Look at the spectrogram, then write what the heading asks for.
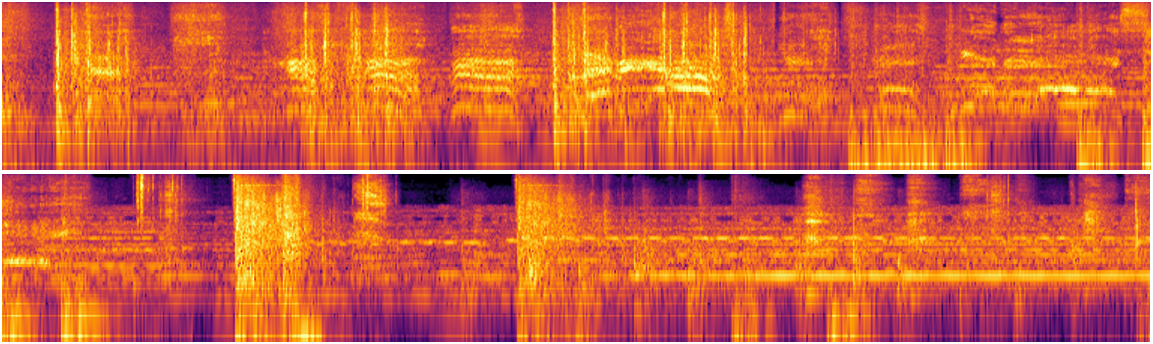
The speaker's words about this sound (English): what was that noise? Were those gunshots?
